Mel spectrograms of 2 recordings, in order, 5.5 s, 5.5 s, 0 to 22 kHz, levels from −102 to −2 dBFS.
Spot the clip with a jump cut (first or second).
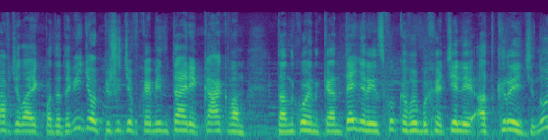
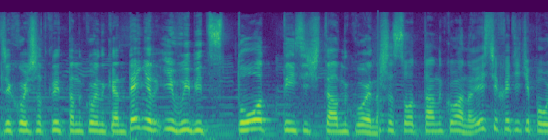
second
